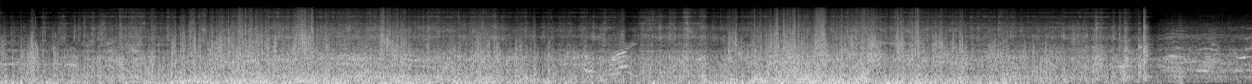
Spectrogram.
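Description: A roller coaster train roars and rattles along its track at speed.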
